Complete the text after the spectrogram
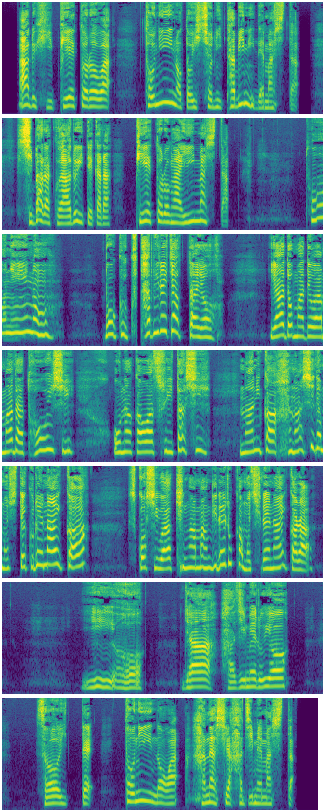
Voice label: reading, female voice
